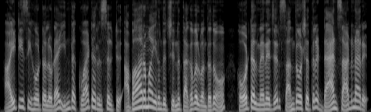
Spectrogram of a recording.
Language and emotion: Tamil, happy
